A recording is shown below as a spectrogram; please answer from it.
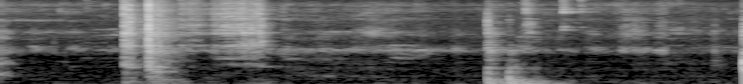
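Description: Batter made from ration rice flour being stirred in a pot to keep it from sticking: two brief scraping, clattering bursts close by, separated by near-silence.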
